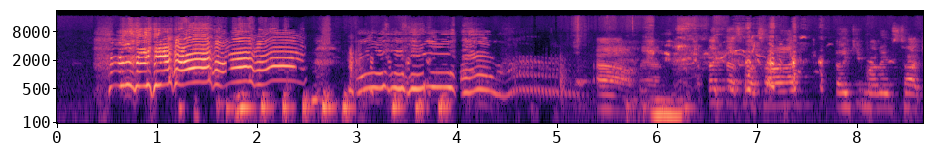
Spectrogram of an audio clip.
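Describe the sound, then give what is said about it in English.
A parrot squawks and screeches loudly during a stand-up comedy set, in a long, wavering run of shrill, warbling calls that rise and fall in pitch, with brief gaps between bursts. “We had a deranged parrot going off during your set.”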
